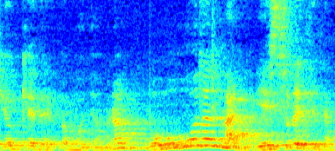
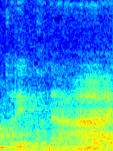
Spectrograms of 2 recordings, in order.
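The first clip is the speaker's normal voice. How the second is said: much lower, softer understanding; gentle empathy; 11 semitones lower, 7 dB quieter than usual. Shown as a demonstration. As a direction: say it soothingly to the child. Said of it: "이렇게 해주고". (조용히 공감하는 엄마)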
